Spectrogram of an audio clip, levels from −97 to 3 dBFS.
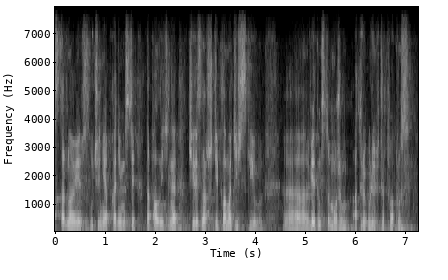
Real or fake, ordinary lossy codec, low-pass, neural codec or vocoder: fake; Opus, 16 kbps; 7.2 kHz; vocoder, 22.05 kHz, 80 mel bands, HiFi-GAN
